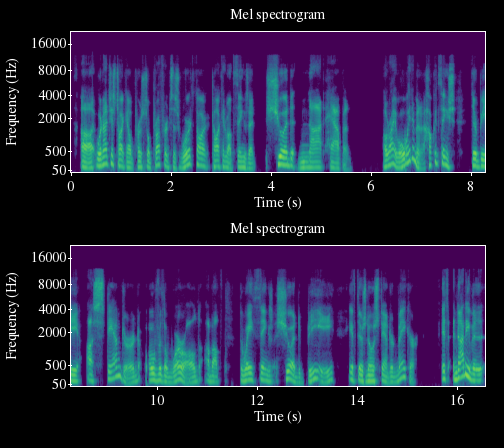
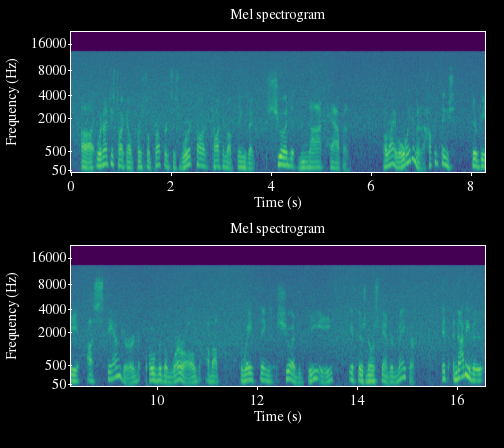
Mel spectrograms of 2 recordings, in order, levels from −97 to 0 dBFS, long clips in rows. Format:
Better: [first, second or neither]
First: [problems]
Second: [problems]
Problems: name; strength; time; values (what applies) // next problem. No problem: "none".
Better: first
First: none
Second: hiss; loud; throughout; 7 dB below the speech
